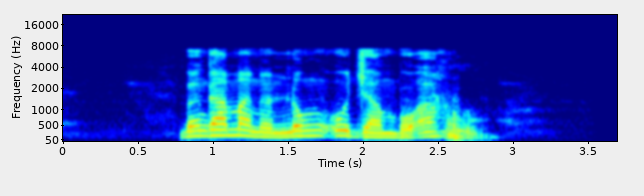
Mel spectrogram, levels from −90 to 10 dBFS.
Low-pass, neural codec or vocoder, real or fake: 7.2 kHz; codec, 16 kHz, 2 kbps, FunCodec, trained on Chinese and English, 25 frames a second; fake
